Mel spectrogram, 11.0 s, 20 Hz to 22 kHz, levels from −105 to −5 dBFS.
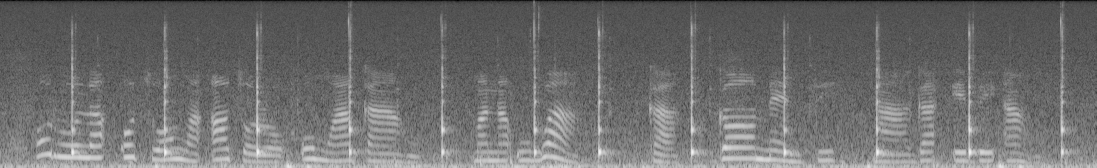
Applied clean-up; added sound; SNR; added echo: none; Drip / Sink (filling or washing) / Water tap, faucet; -3 dB; none.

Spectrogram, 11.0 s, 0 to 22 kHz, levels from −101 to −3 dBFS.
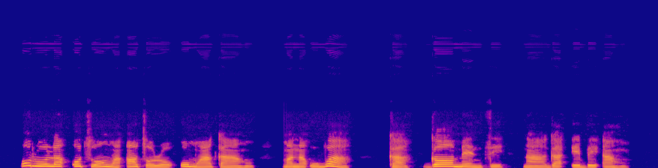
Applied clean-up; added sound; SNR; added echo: none; none; none; none.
